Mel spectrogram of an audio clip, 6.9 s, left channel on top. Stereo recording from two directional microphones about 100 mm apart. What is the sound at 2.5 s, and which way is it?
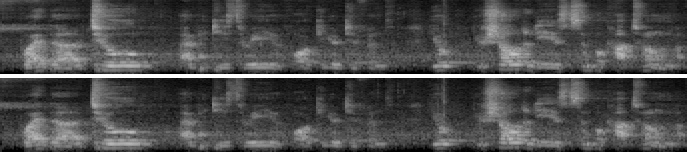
Speech, 25° right (ahead or behind).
